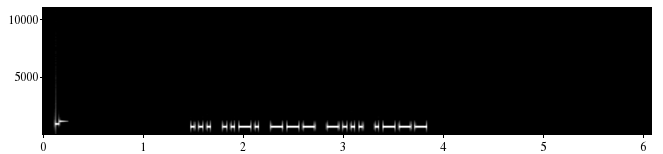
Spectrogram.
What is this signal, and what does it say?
Morse code, heard as a keyed tone, about 28 wpm, 700 Hz. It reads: SFOBJ
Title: Code Groups - 5 Letters - 30wpm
